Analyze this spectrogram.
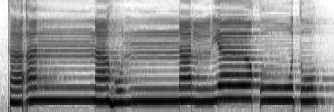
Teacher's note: Sebab alif lam menghadapi huruf qamariah yaitu ya. Cara bacanya lam sukun dibaca izhar atau jelas. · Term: alif lam qamariah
